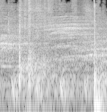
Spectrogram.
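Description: A gymnast's double mini trampoline pass: a few soft knocks about half a second in, then one heavy thud as he lands on the landing mat near the end, over steady arena crowd noise.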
